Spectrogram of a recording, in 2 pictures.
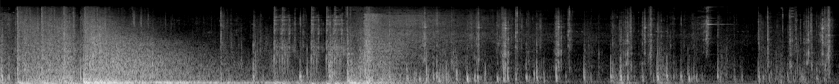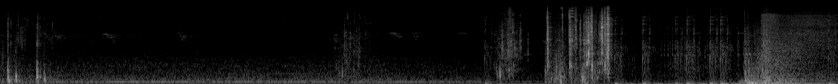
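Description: Rapid gunshots crack in loud bursts.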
